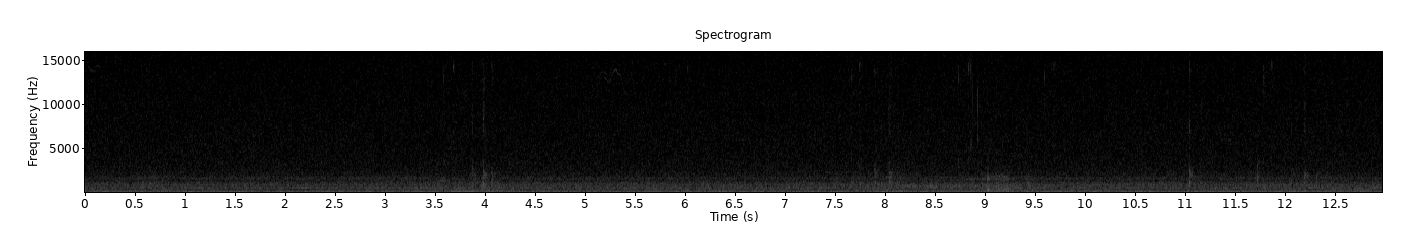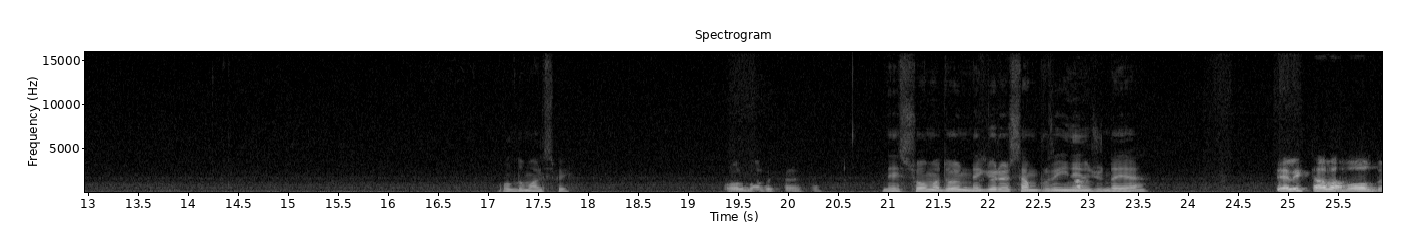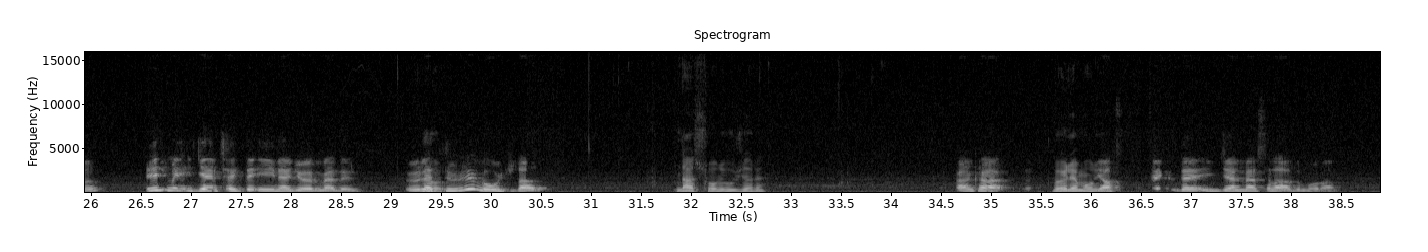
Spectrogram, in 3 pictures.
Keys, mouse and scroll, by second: 0.0 Tab, 0.2 Tab, 0.5 s, 3.8 g, 6.1 Tab, 6.4 Tab, 6.7 middle click, 7.3 3, 7.5 click, 7.8 g, 8.8 m, 10.0 Tab, 10.3 scroll down 1, 10.4 middle click, 10.6 Tab, 11.0 g, 11.5 1, 11.7 click, 12.0 g, 14.3 Tab, 14.5 middle click, 15.1-15.8 scroll down 10, 15.8-16.4 scroll up 13, 16.6 scroll down 3, 16.7-18.1 middle drag, 18.1 scroll up 1, 18.3 middle click, 18.7-20.1 scroll down 12, 20.1-22.8 scroll up 2, 22.8-24.2 scroll up 12, 22.9 middle click, 24.2 middle click, 24.5 Tab, 24.9 middle click, 25.8 Tab, 26.1-26.8 scroll down 5, 26.8 Tab, 30.7 Tab, 31.1 click, 32.1 x, 33.0 scroll up 3, 33.2 2, 33.7 alt+click, 34.3 f, 34.6 Tab, 36.2 Tab.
